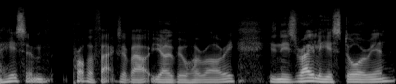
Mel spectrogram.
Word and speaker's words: Yuval: I'm saying your name correctly, Yuval. – Yuval. Yeah, like it's written. There is no secret there.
